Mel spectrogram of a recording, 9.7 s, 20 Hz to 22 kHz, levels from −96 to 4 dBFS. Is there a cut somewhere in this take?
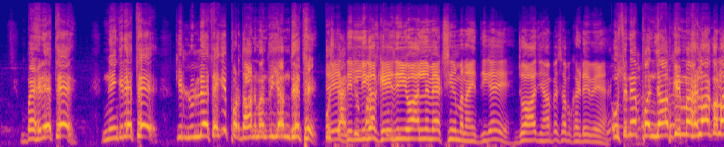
yes; 2 cuts; at 4.3 s, 8.0 s

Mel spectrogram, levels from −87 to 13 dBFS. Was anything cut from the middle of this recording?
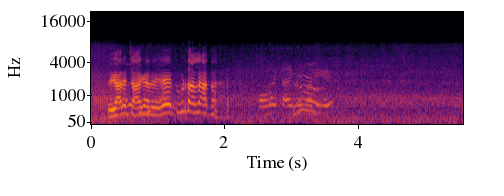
no; 0 cuts

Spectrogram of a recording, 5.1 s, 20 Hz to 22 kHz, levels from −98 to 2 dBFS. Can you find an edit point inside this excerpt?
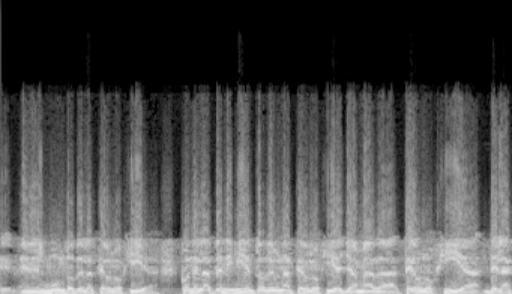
yes; 1 cut; at 3.9 s

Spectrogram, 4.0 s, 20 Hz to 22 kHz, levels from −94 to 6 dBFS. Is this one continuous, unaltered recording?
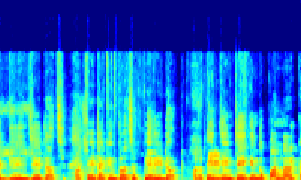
yes; 0 cuts

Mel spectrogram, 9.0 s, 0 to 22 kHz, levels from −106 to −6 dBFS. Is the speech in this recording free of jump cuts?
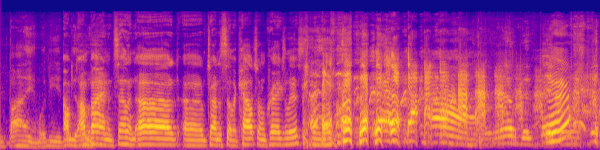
no; 1 cut; at 8.0 s

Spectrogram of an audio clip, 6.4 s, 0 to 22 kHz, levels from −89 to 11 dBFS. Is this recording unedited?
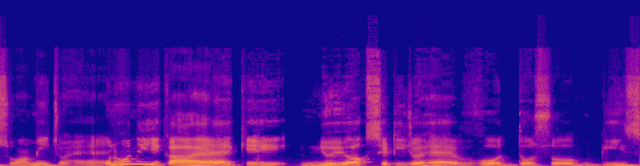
no; 1 cut; at 1.0 s

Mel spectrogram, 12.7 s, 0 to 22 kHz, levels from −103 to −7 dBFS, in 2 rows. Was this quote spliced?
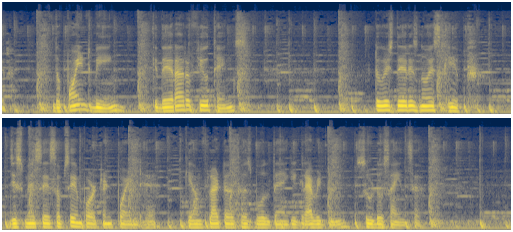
yes; 1 cut; at 1.2 s

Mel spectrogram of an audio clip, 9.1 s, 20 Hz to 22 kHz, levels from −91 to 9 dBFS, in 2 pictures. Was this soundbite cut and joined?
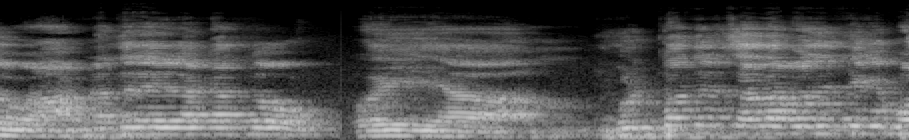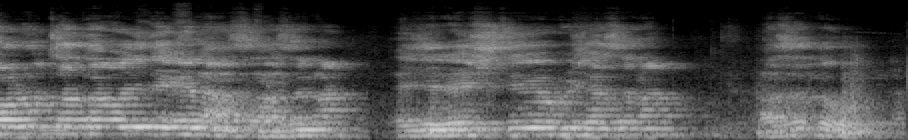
no; 0 cuts

